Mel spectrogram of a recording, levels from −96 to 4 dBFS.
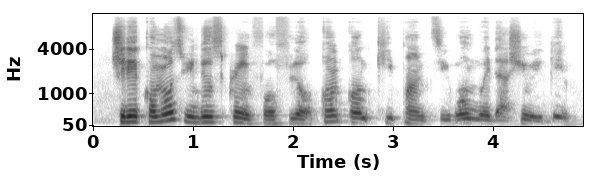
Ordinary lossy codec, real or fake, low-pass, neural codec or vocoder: none; fake; 10.8 kHz; codec, 32 kHz, 1.9 kbps, SNAC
